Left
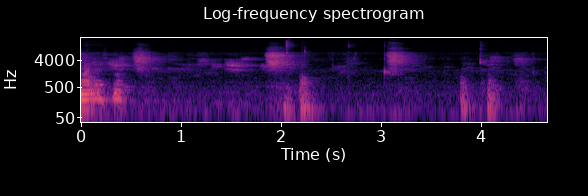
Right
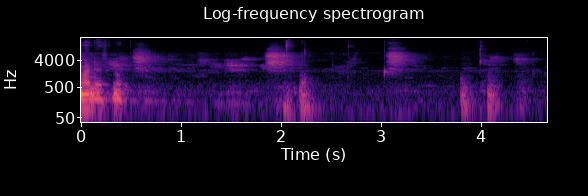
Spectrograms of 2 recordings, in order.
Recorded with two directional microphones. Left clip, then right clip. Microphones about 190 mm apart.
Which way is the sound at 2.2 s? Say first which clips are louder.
Even; centre (ahead or behind).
